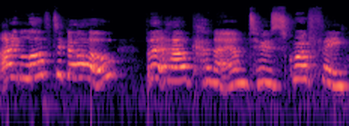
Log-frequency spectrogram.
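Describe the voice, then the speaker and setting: A woman talks in a put-on character voice, squeaky and extremely high-pitched. Her pace is fairly slow. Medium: read story. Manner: excitable, squealing.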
